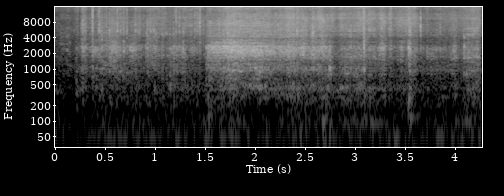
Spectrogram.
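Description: Faint crinkling of stiff wide ribbon being handled in the bow maker. It is loudest for about a second in the middle, with a faint tick near the end.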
